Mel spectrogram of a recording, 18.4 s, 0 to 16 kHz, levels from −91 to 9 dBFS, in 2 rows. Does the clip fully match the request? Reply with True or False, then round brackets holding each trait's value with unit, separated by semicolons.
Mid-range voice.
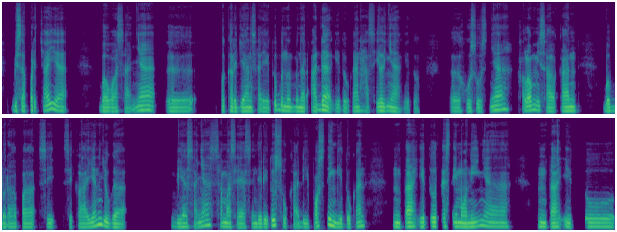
False (125 Hz)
